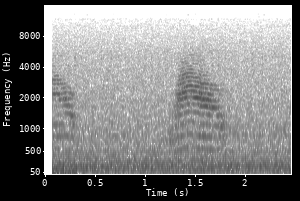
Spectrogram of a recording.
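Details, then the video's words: Butters the cat meows indoors, telling dad to turn the lights on and refusing the dark: a faint short meow at the start, then a louder drawn-out mewing call that rises and falls, over a low steady room hum. "Cat Tells Dad To The Lights On"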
